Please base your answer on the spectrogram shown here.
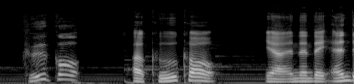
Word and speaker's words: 空港: So kuko, I think it's kuko. Instead of, I keep saying kuko. So every time I pronounce it, it was like kuko. But it's kuko, right? 空港 Oh, kuko.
